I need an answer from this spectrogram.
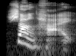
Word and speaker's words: Shanghai: a word in pinion the pronunciation for the famous city Shanghai is Shanghai the first syllable here is made of an initial and a final and a fourth fall tone sh the second syllable is made of an initial h and a final I and a third falling then Rising tone sh well done let's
